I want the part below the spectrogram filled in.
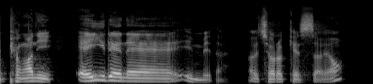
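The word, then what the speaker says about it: εἰρήνη: 어떤 학자는 이제 저 N자 비슷하게 되어 있는 게 이제 에 발음인데, 요새 나오는 젊은 학자들은 저걸 에라고 읽지 않고 에이로 읽어요. 그래서 에이레이네이 이렇게 읽기도 하는데 뭐 같은 말입니다. 에로 읽거나 에아이로 읽거나 에이로 읽거나 같은 말인데, 에이레네, 저게 이제 구약의 히브리어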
